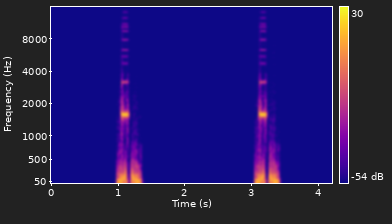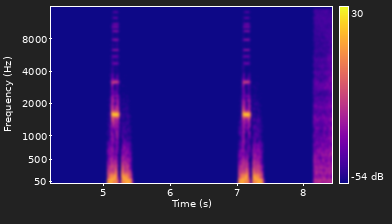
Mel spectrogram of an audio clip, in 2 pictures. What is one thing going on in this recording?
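A heart monitor beeps steadily at an even pace.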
